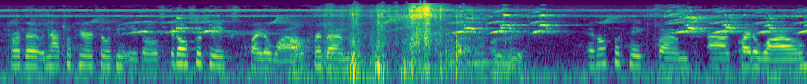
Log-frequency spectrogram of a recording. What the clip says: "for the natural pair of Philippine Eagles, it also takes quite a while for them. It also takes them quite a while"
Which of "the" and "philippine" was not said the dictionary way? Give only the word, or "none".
none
